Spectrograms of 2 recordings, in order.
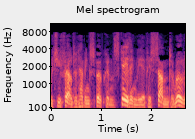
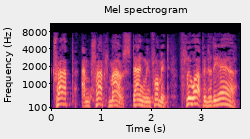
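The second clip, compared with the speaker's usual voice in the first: ordinary delivery, nothing marked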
